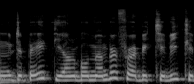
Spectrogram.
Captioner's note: speaking French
